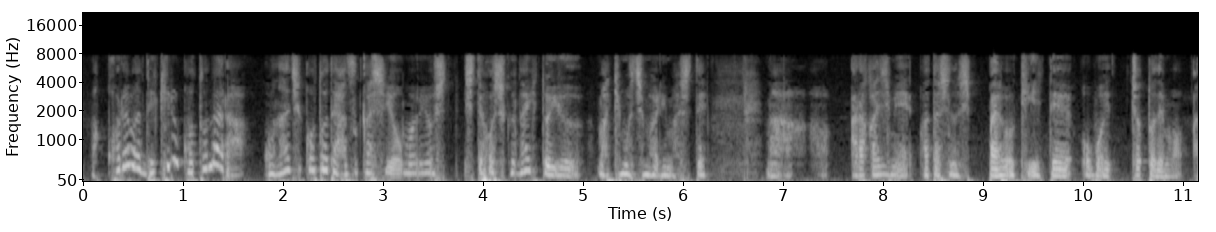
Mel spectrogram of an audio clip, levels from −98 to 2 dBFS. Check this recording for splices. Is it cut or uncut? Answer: cut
